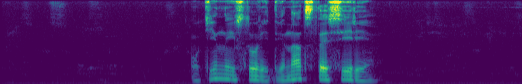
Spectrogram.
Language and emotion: Russian, neutral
